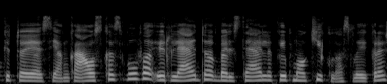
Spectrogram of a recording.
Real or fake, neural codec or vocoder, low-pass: real; none; 9.9 kHz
